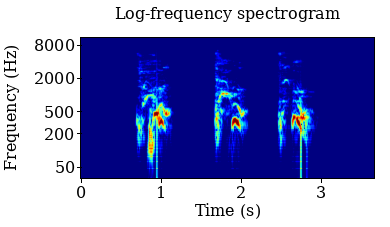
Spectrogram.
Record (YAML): three_cough_length: 3.7 s
three_cough_amplitude: 26208
three_cough_signal_mean_std_ratio: 0.43
survey_phase: beta (2021-08-13 to 2022-03-07)
age: 18-44
gender: Female
wearing_mask: 'No'
symptom_cough_any: true
symptom_fatigue: true
symptom_headache: true
symptom_onset: 13 days
smoker_status: Ex-smoker
respiratory_condition_asthma: false
respiratory_condition_other: false
recruitment_source: REACT
submission_delay: 2 days
covid_test_result: Negative
covid_test_method: RT-qPCR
